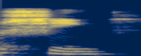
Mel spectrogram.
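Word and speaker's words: شين: roof of the mouth but your tongue in the middle should be raised a little bit Sheen this is how we pronounce letter Sheen and it is a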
